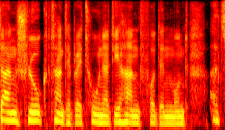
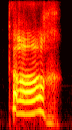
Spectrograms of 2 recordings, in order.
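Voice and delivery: high, mumbled Dudley voice; Dudley mumbling; 9 dB louder than usual. A narrator's reading. Dudley unexpectedly admits it to his parents, mumbling. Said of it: "murmelte Dudley unerwartet".

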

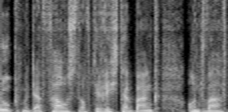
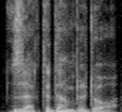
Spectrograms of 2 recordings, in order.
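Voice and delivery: usual speaking voice

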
